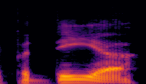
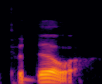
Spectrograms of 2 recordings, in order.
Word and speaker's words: Padilla: else Padilla at least he corrected us in a hurry right he didn't let people say Padilla yeah for a couple years it's like hey man it's Padilla yeah no he corrected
